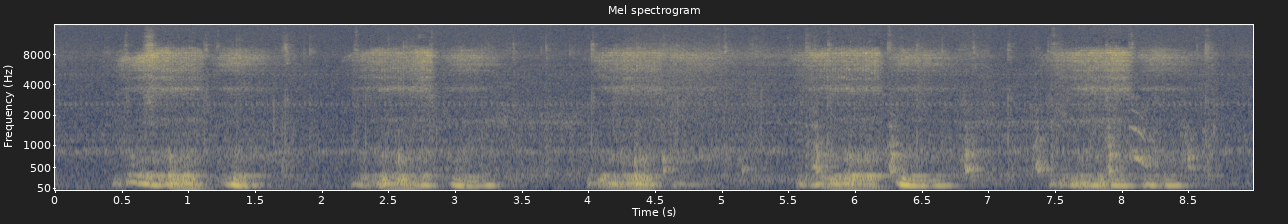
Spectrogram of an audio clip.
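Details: Sleeping-sounding Beagle puppies of the dam Mimmi, dated 150701, giving rough, low snoring breaths about every second and a half, loosely rhythmic, with soft hiss above each grunt.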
